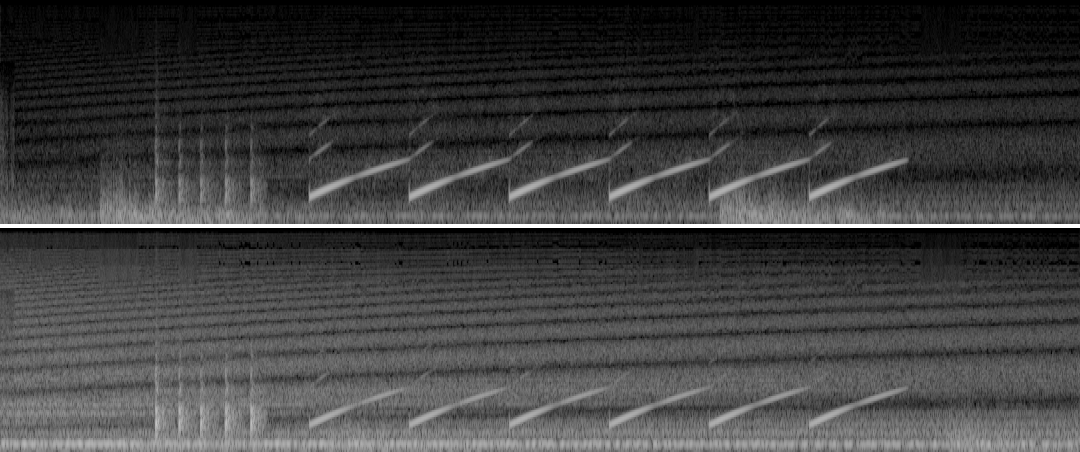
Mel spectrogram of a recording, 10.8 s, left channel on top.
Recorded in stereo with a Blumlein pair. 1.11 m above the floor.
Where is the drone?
45° right; by 10.8 s 55° right.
